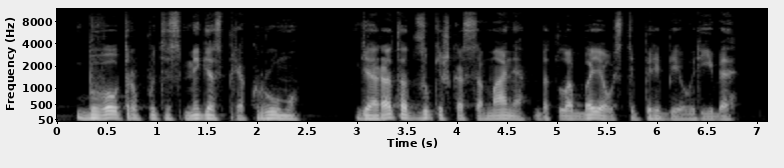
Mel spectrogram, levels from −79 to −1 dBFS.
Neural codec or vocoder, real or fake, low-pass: none; real; 10.8 kHz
